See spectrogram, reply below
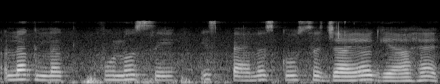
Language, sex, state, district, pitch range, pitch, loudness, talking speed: Hindi, female, Punjab, Fazilka, 170-210 Hz, 190 Hz, -19 LUFS, 125 wpm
